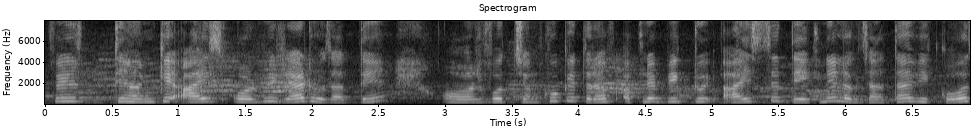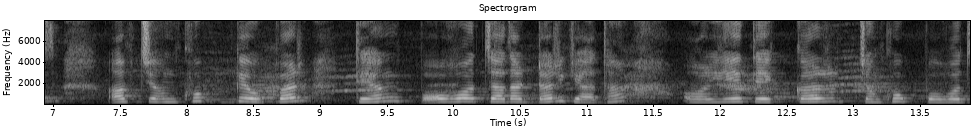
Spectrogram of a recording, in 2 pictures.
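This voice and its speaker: A woman's voice: high voice, fairly even intonation, unhurried, background noise. A woman casually narrating a fan fiction romance, chatty and mixing in English words. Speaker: storyteller.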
